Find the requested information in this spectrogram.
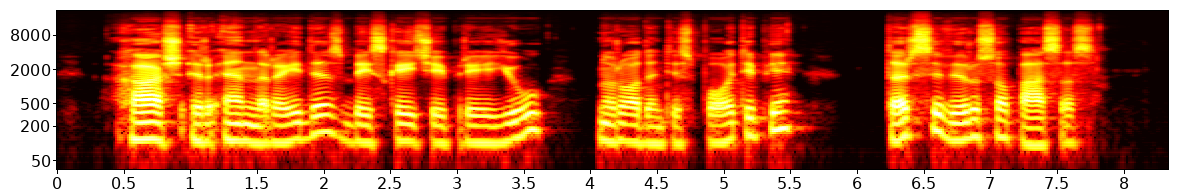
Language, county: Lithuanian, Vilnius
